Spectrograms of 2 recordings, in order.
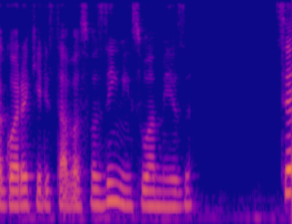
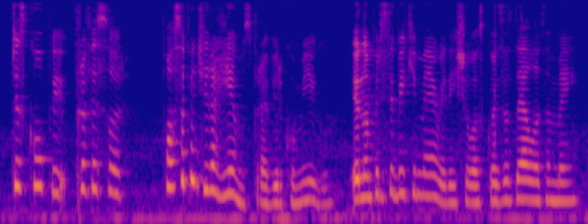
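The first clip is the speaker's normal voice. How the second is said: higher, eager schoolgirl voice; polite girl; 5 semitones higher, 3 dB louder than usual. A narrator's reading. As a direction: play a girl asking a favour politely. Lily voiced in read story.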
